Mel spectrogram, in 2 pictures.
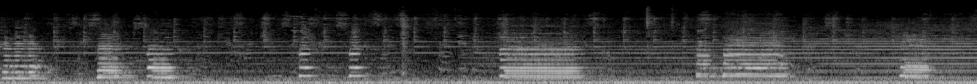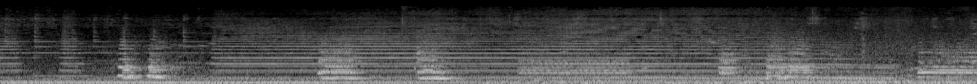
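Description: Steady low rumble of a moving passenger train, heard from inside the carriage. Over it runs a string of short pitched notes that keep changing pitch, like a tune.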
